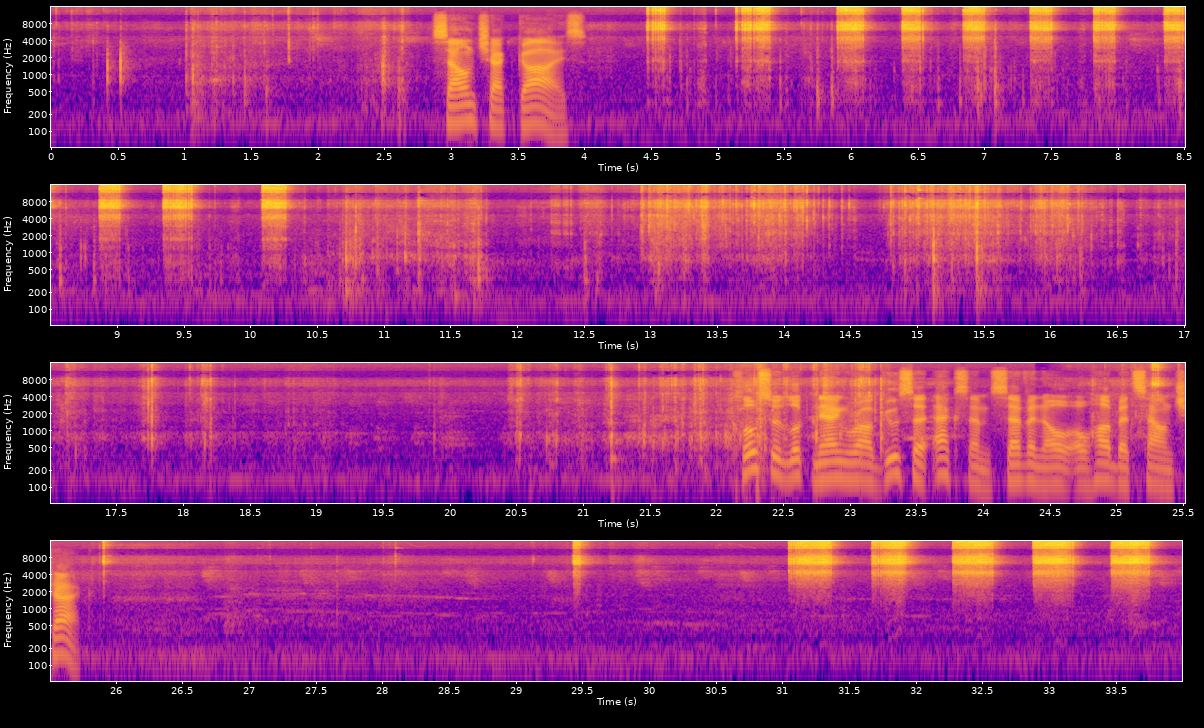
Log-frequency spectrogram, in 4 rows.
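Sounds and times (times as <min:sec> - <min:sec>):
bicycle freehub ratcheting clicks: 0:04.4 - 0:10.4, 0:31.0 - 0:33.8.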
